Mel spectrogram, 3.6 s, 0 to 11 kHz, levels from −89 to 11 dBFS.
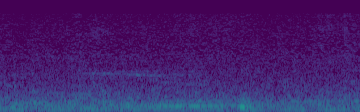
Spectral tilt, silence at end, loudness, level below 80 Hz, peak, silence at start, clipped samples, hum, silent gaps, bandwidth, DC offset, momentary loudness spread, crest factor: -6.5 dB/octave; 0 s; -55 LUFS; -60 dBFS; -36 dBFS; 0 s; under 0.1%; none; none; 7.6 kHz; under 0.1%; 6 LU; 18 dB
